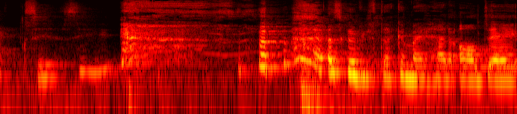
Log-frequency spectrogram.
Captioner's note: laughing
